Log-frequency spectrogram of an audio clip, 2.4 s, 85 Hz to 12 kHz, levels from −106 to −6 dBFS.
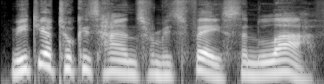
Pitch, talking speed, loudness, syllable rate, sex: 160 Hz, 220 wpm, -20 LUFS, 4.9 syllables/s, male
